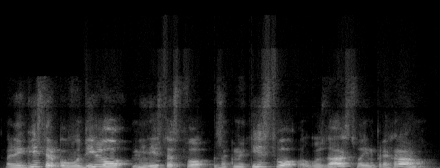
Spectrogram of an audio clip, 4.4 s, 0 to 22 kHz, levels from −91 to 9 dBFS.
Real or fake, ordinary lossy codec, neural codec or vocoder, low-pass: fake; Opus, 32 kbps; codec, 44.1 kHz, 7.8 kbps, DAC; 19.8 kHz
